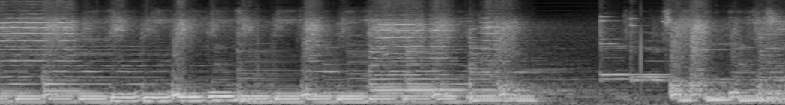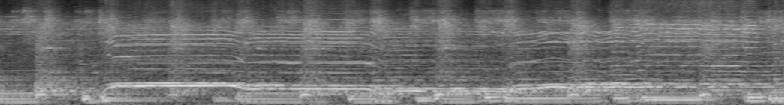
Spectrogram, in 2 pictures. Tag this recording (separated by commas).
Christmas music, Christian music, Music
